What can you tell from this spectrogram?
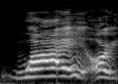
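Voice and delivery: loud, high, stretched protest; cut-off frustrated demand; exasperated outburst. Real, not acted. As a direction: burst out in frustration. Exasperated at a character.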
